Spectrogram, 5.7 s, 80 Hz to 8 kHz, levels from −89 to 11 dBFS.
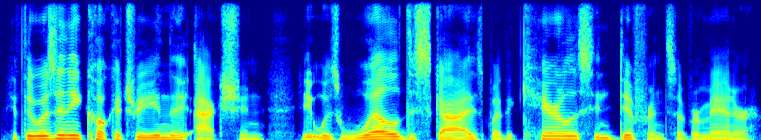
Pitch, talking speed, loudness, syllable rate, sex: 120 Hz, 200 wpm, -18 LUFS, 6.2 syllables/s, male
